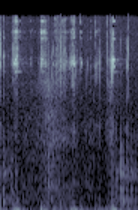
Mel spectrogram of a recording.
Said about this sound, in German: Dies hier ist mein aktueller Schlüsselbund. Da sind zwar, wie man unschwer erkennen kann, nur drei Schlüssel und ein USB-Stick dran, aber alle drei sind sehr wichtig.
